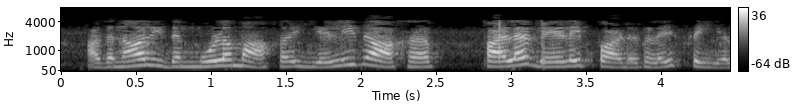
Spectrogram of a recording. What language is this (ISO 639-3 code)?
tam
